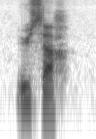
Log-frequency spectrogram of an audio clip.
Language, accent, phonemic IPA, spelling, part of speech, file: French, France, /y.saʁ/, hussard, noun, LL-Q150 (fra)-hussard.wav
- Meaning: hussar (light cavalry of European armies)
